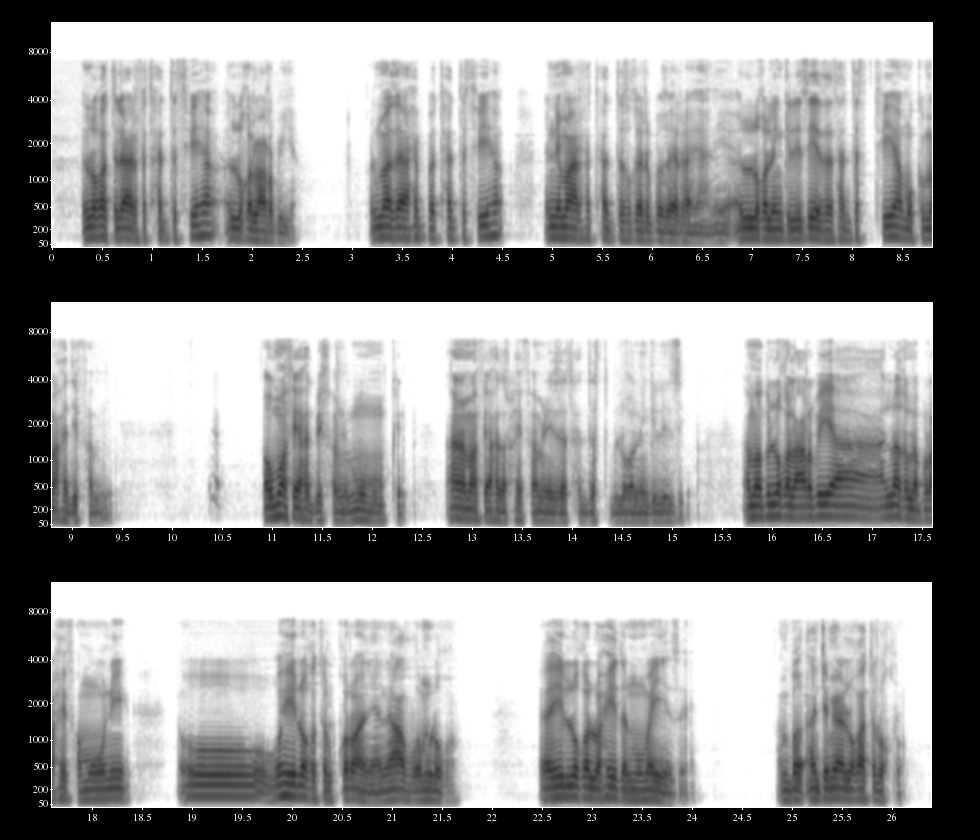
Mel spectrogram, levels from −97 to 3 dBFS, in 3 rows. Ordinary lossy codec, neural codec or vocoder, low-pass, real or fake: none; none; 7.2 kHz; real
